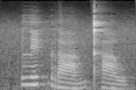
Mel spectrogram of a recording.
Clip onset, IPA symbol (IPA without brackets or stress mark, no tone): l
